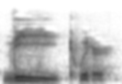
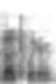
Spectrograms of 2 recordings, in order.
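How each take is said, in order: First: "the" drawn out as a long "thee"; emphatic, stretched "the" before Twitter; stress on "the". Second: Said in the usual way. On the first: Shown as a demonstration. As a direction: lean slowly on "the", saying it "thee". Corrected, emphatic "the.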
